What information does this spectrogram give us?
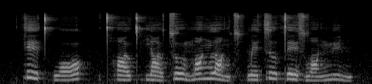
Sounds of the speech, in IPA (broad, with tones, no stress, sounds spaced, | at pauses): k e˥˩ ɪ̯ t̪ʰ w ɔ˧˥ | t̪ʰ ɑ˧˥ ʊ̯ t̪ʰ j ɑ˨˩ ʊ̯ t͡s o˥˩ ʊ̯ m ɑ˥ ŋ l ɑ˨˩ ŋ t͡sʰ w e˦ ɪ̯ t͡s ɹ̩˥˧ t̪ e˥˩ ɪ̯ s w ɑ˧˥ ŋ m y˥˩ n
